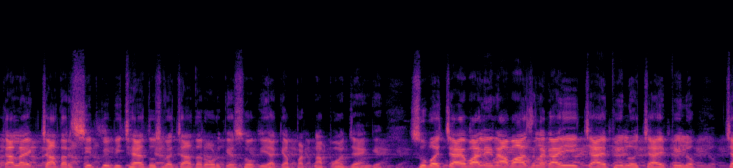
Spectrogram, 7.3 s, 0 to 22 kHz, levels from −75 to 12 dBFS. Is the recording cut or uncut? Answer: uncut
